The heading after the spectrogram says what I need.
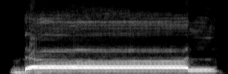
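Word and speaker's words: دال: এ অক্ষরটা জিব্বার আগা সামনের উপরের এই যে দুই দাঁতের আগার সঙ্গে লাগিয়ে উচ্চারণ হবে, দাল। এটা হলো নরম করে উচ্চারণ হবে।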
